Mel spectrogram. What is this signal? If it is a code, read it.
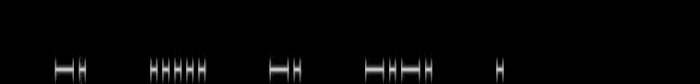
Morse code, heard as a keyed tone, about 20 wpm, spaced as for 10 wpm, 700 Hz. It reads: N5NCE
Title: 095 Lesson 16g - Letter c - Call Signs 20wpm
